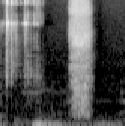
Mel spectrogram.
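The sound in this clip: Coins jingle inside a small coin-purse sized bag, with a few light metallic clinks followed by a short, louder rustling clatter as the bag is shaken. The sound is brief and heard alone.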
